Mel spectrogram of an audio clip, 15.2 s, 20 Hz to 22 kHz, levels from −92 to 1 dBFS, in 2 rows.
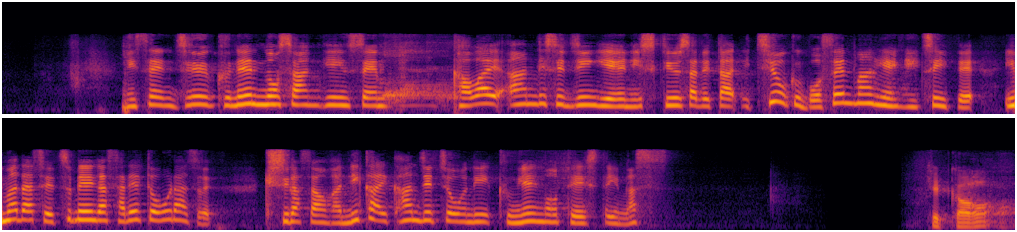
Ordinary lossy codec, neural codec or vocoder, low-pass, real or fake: none; codec, 16 kHz, 0.8 kbps, ZipCodec; none; fake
